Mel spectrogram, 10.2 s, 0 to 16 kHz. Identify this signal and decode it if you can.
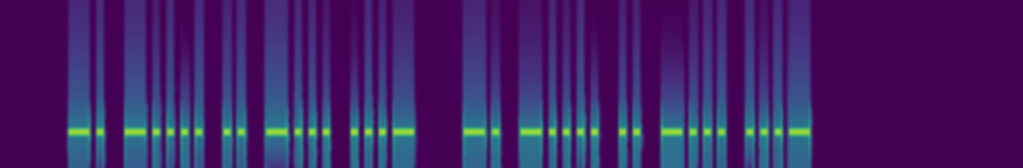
Morse code, heard as a keyed tone, about 17 wpm, 700 Hz. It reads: N6IBV N6IBV
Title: USA Call Signs Repeated 2x 17wpm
